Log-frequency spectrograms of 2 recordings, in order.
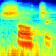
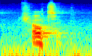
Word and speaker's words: Celtic: but I must stop that's not Celtic it's Celtic and how could I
